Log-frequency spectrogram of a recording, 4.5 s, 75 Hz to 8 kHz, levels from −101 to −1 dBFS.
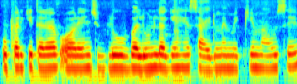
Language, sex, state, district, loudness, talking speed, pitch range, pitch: Hindi, female, Bihar, Patna, -17 LUFS, 185 wpm, 185-195 Hz, 190 Hz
